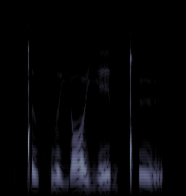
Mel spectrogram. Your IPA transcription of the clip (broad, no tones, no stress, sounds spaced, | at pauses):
ǃ ə sʷ ə j ɒ j e b ǃʰ ø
